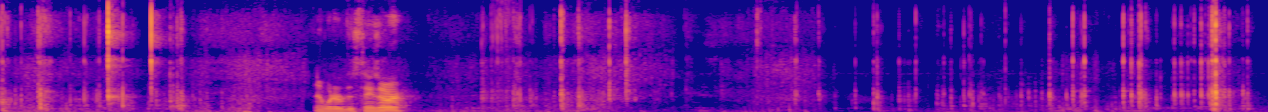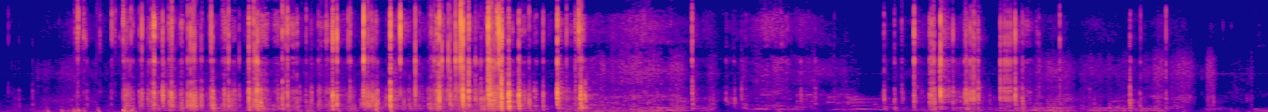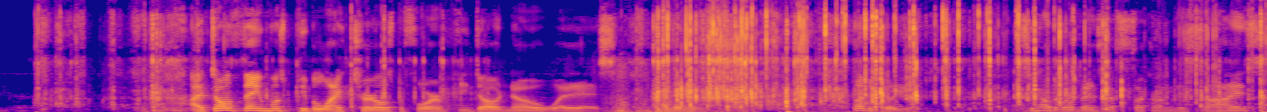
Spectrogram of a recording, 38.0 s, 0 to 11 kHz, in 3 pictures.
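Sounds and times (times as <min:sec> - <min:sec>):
plastic packaging crinkling: 0:09.5 - 0:20.8, 0:25.7 - 0:30.2, 0:31.4 - 0:38.0.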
